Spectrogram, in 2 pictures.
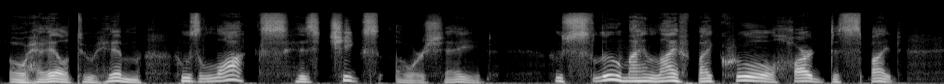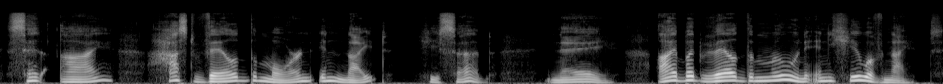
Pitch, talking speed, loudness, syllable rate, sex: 135 Hz, 120 wpm, -19 LUFS, 2.9 syllables/s, male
